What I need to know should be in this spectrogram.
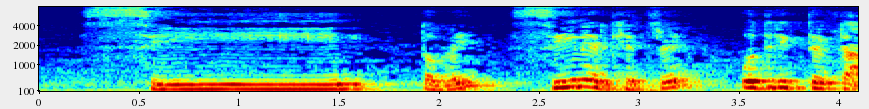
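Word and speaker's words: س: জা জা তারপর আমরা শিখব সিন সিন। এই সিন জা, এই দুটি হরফ একই মাখরাজ থেকে উচ্চারিত হবে। জিহ্বার আগা সামনের নিচের দুই দাঁতের প্যাট ও আগার সাথে লাগাইয়া জা, সিন।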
